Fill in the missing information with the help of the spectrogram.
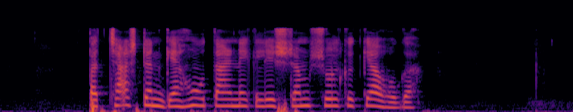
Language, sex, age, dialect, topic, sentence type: Hindi, female, 18-24, Marwari Dhudhari, agriculture, question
